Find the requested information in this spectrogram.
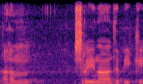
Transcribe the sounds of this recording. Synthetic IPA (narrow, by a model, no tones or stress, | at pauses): ɐɦɐm | ɕriːnaːd̪ʱɨpiːkːi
